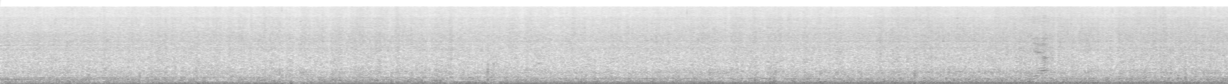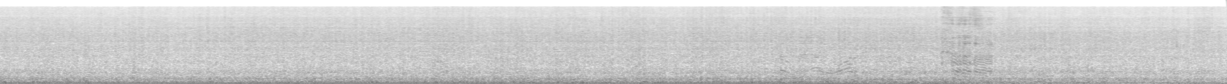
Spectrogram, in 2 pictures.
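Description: Small outboard motor of a motor launch running steadily at low throttle, a low, even hum over water and wind noise; the hum eases slightly near the end.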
